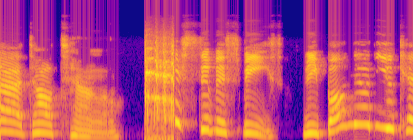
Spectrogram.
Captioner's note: beep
